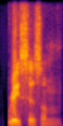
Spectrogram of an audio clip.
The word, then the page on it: racism: American English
